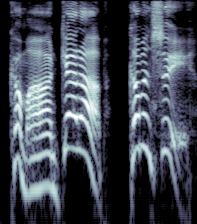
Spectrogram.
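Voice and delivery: high, loud eager shout of get up; calling his brother to come see, bursting with excitement; pulled-up, high excited cry; excited urging. Acted. Pulling brother to his feet.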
